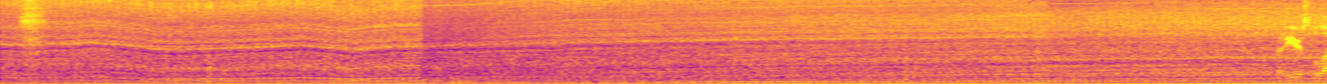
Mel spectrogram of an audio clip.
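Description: A car engine idles in a video game, a steady low droning hum with faint tonal whine above it that holds at an even level throughout.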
